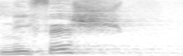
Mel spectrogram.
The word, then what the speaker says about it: nephesh: And the Hebrew, the word which is used is a word called pronounced nephesh, and occurs over 700 times just in the Old Testament.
